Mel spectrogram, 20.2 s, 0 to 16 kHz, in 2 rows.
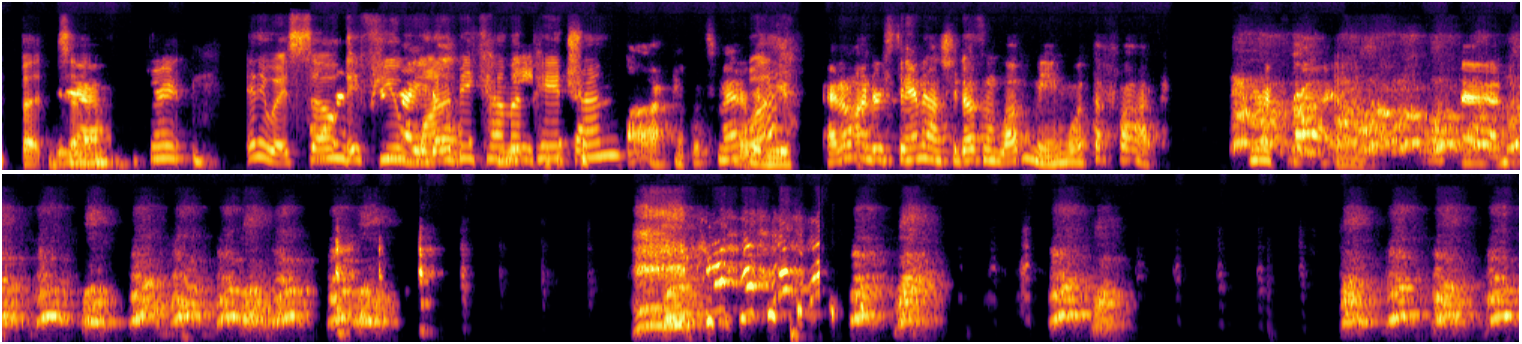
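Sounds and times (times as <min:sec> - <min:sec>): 
speech: 0:00.1 - 0:10.4
laughter: 0:08.2 - 0:10.1, 0:12.2 - 0:19.2
several dogs barking in rapid overlapping bursts: 0:08.2 - 0:13.1, 0:14.4 - 0:17.8, 0:18.8 - 0:20.2.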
